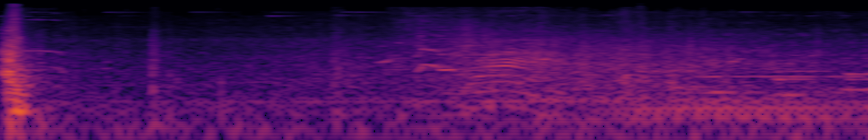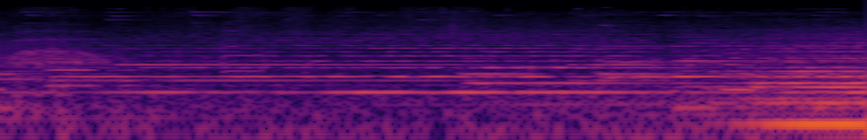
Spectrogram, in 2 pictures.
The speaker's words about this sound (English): Wow. That's our old car! Right here, guys.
